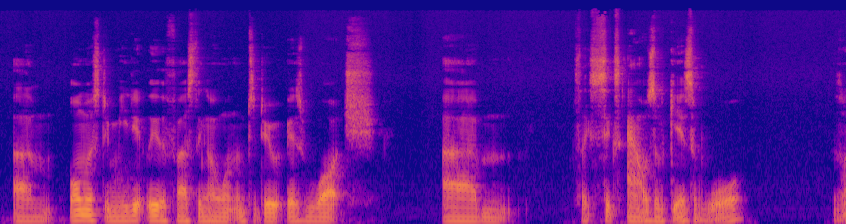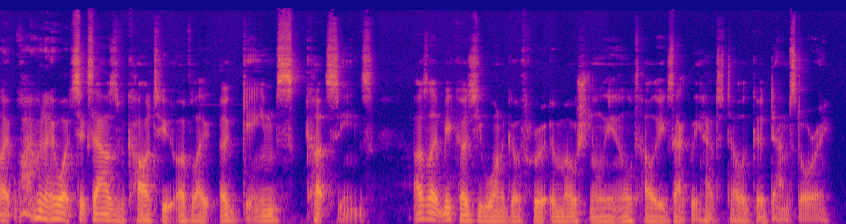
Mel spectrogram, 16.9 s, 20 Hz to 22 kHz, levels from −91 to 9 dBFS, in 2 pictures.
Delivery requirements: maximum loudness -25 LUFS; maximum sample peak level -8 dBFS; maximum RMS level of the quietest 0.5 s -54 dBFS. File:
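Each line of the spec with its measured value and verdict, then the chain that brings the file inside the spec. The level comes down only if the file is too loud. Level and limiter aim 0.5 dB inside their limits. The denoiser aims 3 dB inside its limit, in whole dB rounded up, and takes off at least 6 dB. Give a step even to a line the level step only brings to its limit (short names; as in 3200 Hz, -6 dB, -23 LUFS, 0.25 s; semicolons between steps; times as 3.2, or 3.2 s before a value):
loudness -23.0 LUFS: fail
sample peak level -6.5 dBFS: fail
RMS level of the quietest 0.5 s -63 dBFS: OK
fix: gain -2.5 dB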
